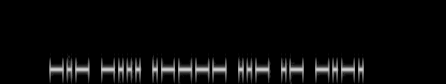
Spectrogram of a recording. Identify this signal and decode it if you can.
Morse code, heard as a keyed tone, about 28 wpm, 700 Hz. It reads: KB1UAC
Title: USA Call Signs - 6 Characters - Repeated 3x - 28wpm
